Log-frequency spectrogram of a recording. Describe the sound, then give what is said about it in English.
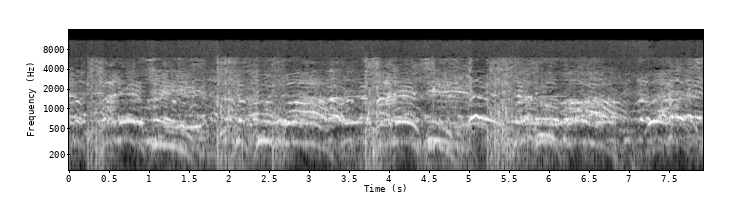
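Rebel fighters and supporters celebrate in Green Square, Tripoli, with loud massed shouting and chanting. Crowd voices surge in repeated waves, forming a continuous, raucous roar throughout. “That's the sound of Zero Hour arriving in Green Square in the heart of Tripoli. Rebel forces have been celebrating in one of the symbolic centres of Colonel Gaddafi's 42-year rule.”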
